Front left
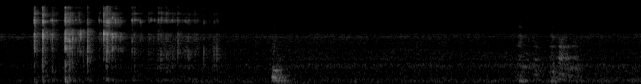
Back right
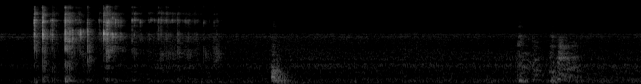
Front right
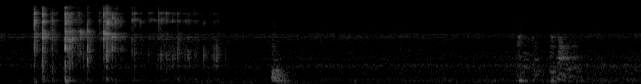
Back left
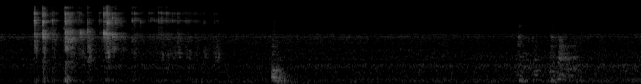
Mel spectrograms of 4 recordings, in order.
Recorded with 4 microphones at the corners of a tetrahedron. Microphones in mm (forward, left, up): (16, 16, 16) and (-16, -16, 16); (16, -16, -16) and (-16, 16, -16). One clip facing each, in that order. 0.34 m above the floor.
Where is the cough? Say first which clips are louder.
Back right 2 dB, front right 2 dB; 120° right, 3 m.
